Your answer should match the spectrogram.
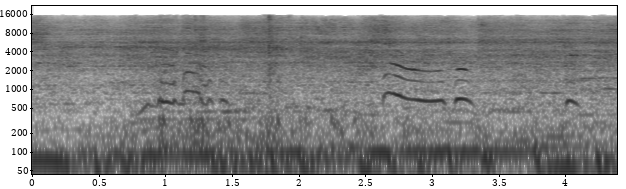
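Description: Wind and motion rumble on the microphone of a camera riding a spinning Matterhorn-style fairground ride, with a girl's short high squeals that rise and fall, about a second in and again about three seconds in.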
